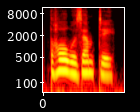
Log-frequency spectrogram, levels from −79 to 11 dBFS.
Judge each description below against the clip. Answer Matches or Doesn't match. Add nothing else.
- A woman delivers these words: Matches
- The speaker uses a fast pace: Matches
